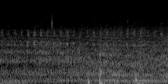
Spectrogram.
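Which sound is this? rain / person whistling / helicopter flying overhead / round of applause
helicopter flying overhead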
